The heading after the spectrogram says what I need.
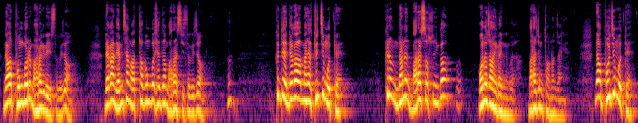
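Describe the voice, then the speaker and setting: Animated, fast-talking male pastor preaching. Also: sits high. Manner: animated, addresses congregation directly, frequent rhetorical questions. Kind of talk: sermon.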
